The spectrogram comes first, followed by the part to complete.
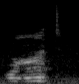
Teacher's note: that a doesn't say ah it says more of an uh a lazy sound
